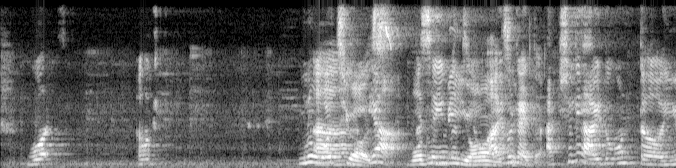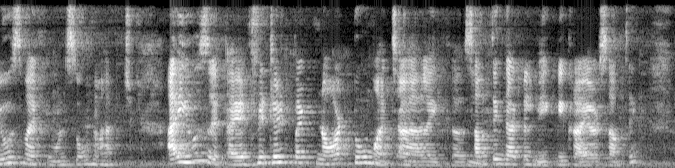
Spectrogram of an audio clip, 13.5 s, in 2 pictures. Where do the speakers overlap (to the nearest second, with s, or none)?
3 s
